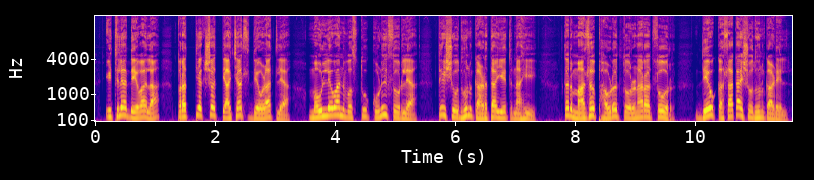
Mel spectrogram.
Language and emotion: Marathi, neutral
